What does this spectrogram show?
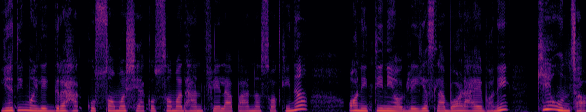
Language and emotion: Nepali, fearful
